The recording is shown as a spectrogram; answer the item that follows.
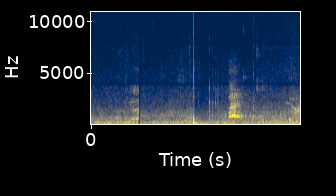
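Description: Outdoor football match sound: a single sharp thud of a ball being kicked about two seconds in, followed by a short shout from a player, over steady background noise from the pitch.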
